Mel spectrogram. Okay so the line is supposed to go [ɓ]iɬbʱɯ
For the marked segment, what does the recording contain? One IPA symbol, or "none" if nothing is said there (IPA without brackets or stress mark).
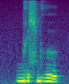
b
